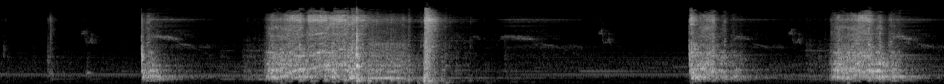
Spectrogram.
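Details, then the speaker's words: Free Craftsman LT1000 16HP lawn tractor, fresh gas, choke off, on booster with weak charge: several short uneven cranking bursts that never catch; owner suspected off timing but flywheel key proved fine; no start, cause unclear. "Sounds like it's a little off timing, eh? So, maybe I should remove the flywheel and check out the key."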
